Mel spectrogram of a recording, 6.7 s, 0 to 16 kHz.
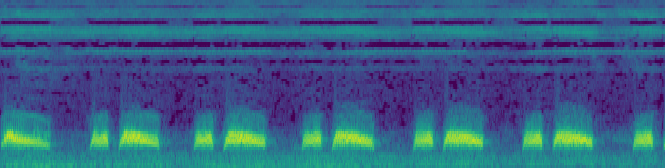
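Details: Malaysian spotted dove at a bait trap on 11.08.2020, cooing loudly and steadily: short clipped note followed by a longer rounded coo, the pair repeated over and over at an even pace.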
